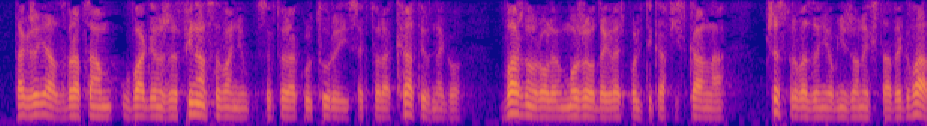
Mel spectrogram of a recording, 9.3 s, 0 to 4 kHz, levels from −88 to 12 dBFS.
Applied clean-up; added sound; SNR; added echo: none; none; none; none.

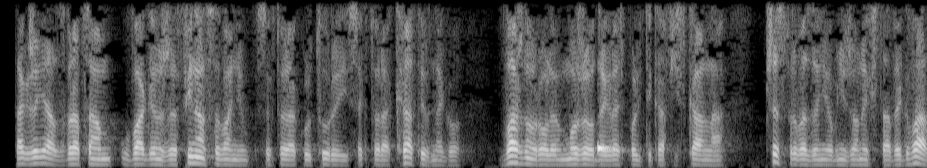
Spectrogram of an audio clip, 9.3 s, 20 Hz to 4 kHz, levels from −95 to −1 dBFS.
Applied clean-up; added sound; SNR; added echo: neural mask model DeepFilterNet 3.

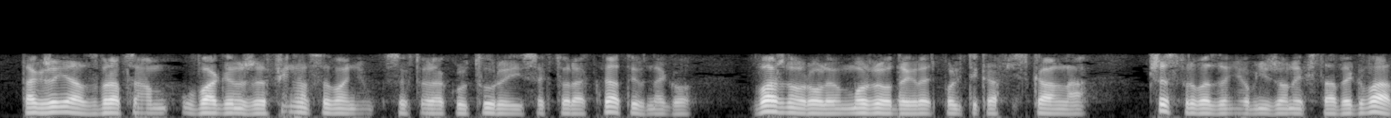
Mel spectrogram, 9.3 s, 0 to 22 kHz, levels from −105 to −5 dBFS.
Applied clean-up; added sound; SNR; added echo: neural separator model SepFormer WHAM!.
